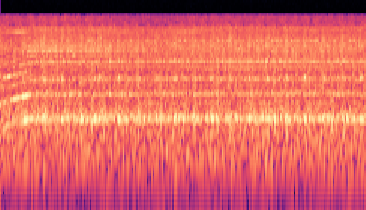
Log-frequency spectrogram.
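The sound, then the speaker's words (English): Electric scooter wheels rolling on cobblestones as the scooter is rolled along a street, producing a steady mechanical whir with a faint high whine that holds constant throughout, with no voices. “Here's what this machine's wheels sound like in motion.”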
